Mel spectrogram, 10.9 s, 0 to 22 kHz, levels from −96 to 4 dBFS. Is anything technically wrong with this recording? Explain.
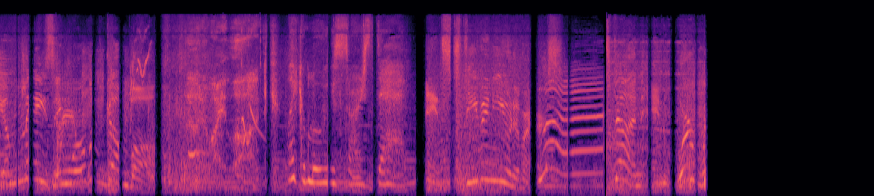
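Yes. An audio dropout to silence starts at 8.82 s and runs to the end. The input was likely lost through a disconnected device, a failed link or a stray mute while recording continued, writing only silence. The sound cuts off mid-flow, leaving a dead gap without room tone.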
